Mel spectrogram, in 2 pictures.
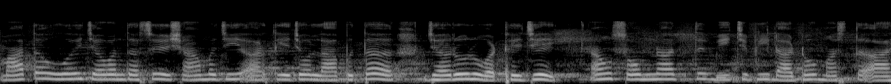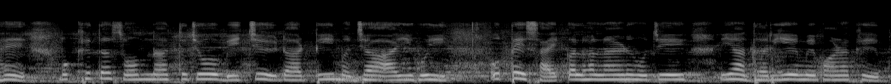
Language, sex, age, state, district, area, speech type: Sindhi, female, 30-45, Gujarat, Junagadh, urban, spontaneous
